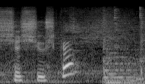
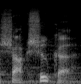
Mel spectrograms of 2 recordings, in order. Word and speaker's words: shakshuka: But when it came to introducing it, she confused the audience and Gordon by mispronouncing the name of her signature dish. This is shashka. Shashka, which is a Middle Eastern dish. The spicy egg and tomato dish is actually called shakshuka.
